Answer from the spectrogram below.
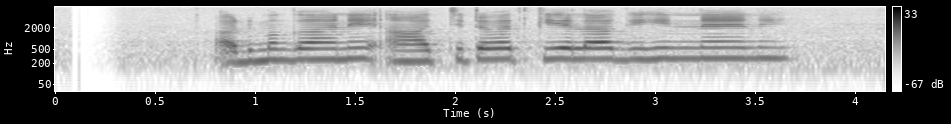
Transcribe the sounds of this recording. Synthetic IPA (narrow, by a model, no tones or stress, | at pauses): a̰ɖuməɡaːneʔaːt̪jiʈəʋat̪kijəlaːɡiɦinːɛːne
